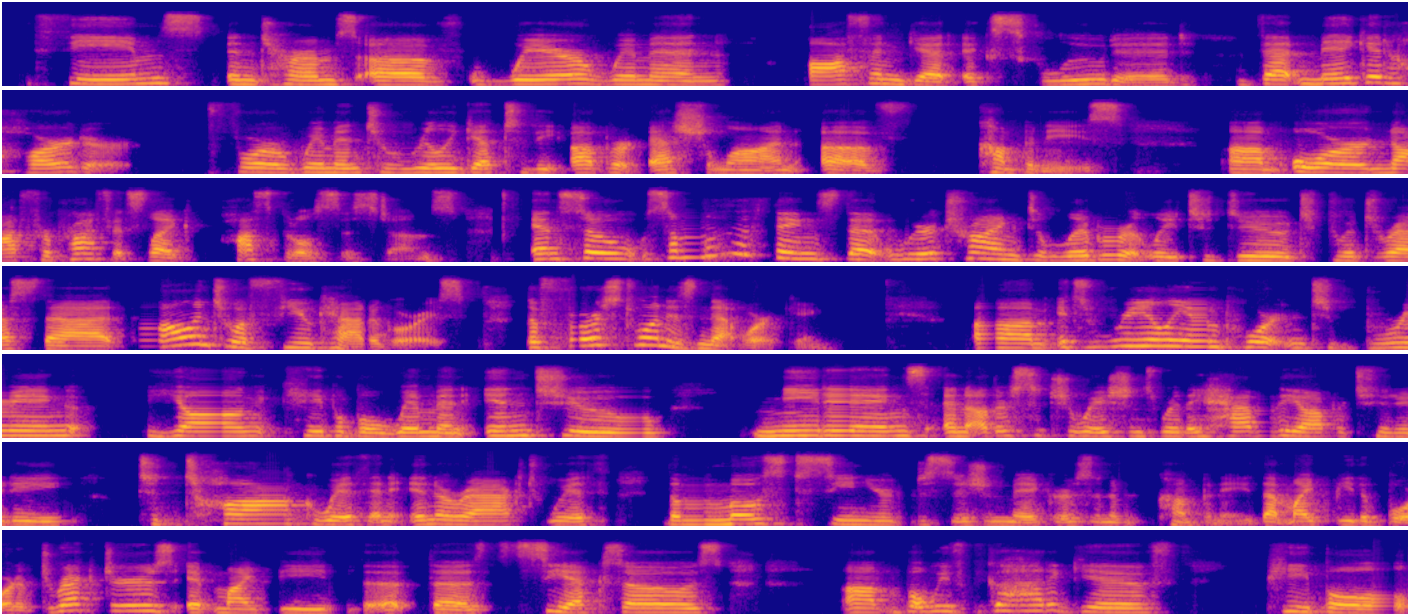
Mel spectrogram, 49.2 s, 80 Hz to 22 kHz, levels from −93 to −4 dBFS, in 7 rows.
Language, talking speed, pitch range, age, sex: English, 130 wpm, 180-235 Hz, 40-59, female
